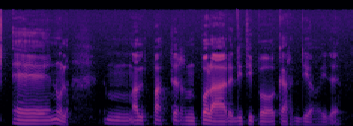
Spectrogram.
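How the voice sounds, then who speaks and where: Fairly even intonation runs through a man's very deep, low voice. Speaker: recording studio engineer; gear reviewer. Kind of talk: product review tutorial. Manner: hesitant, many fillers. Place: home room. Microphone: webcam.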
